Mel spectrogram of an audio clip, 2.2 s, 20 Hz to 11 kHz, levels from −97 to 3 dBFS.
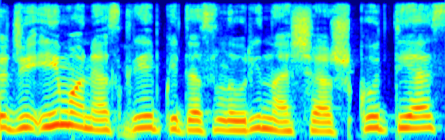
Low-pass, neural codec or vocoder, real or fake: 9.9 kHz; none; real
